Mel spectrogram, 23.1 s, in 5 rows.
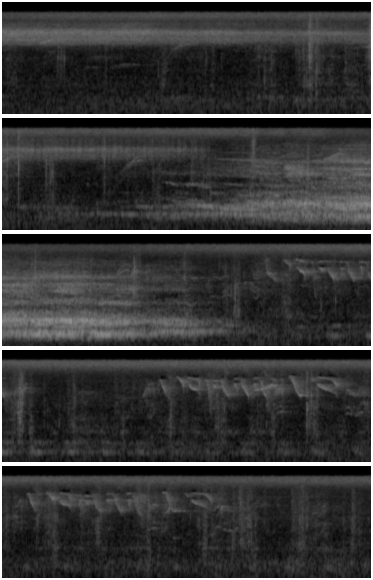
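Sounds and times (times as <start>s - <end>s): high falling bird chirps: 5.6s - 12.6s.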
